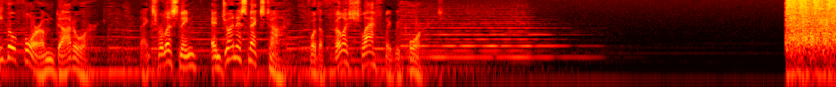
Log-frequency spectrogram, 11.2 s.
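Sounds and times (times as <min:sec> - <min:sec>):
speech: 0:00.0 - 0:01.3, 0:01.9 - 0:05.9
gunshot at a shooting range: 0:10.5 - 0:11.1.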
